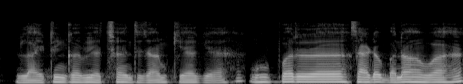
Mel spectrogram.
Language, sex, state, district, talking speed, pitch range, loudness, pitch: Hindi, male, Bihar, Madhepura, 170 wpm, 100-115 Hz, -24 LUFS, 110 Hz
